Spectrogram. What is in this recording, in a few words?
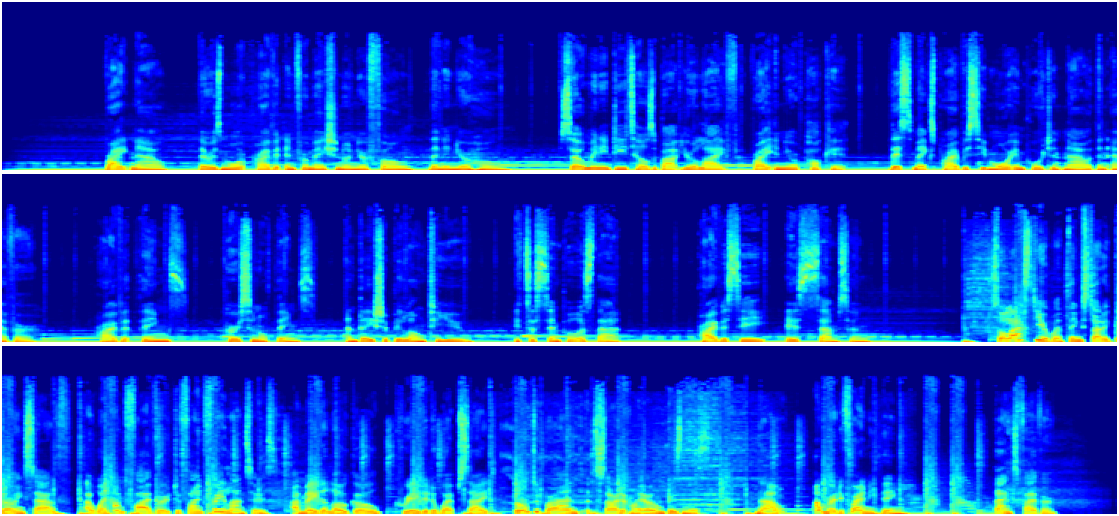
English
